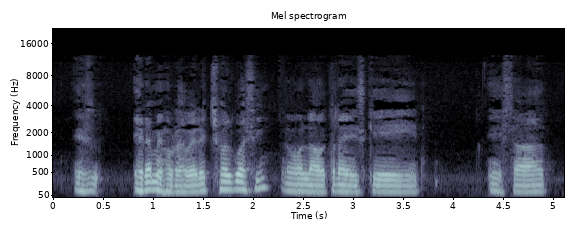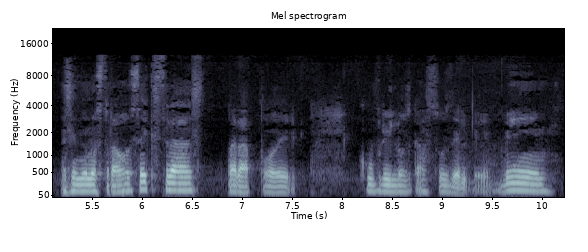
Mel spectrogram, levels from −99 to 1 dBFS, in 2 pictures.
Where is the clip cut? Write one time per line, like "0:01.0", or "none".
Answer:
0:02.3
0:05.2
